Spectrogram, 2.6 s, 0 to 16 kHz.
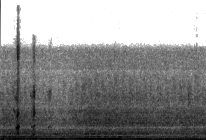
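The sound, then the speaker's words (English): Ferrari 458 Italia engine starting up, heard as a loud, steady, throaty roar with a strong low growl that holds evenly throughout, with no talk over it. “That's a Ferrari 458 Italia starting up.”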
